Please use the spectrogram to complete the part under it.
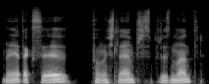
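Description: A man talks loosely as a podcast guest, wandering through his points with fillers and tag questions. His voice sits very low and is smooth and resonant. The sound is close and dry. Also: little pitch movement, a little fast, darkish tone, dry recording. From Poland. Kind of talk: casual podcast conversation.

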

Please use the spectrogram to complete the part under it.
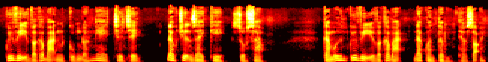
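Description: A man's voice: low-pitched, animated, normal speed, a little mellow, husky, no room sound. A man presenting a radio story programme, reading a scripted outro and teaser.

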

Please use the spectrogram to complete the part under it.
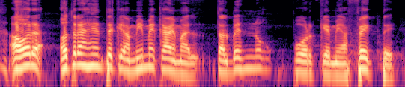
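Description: Joking, animated young man. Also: high voice, moderate pace, no echo. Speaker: podcast co-host. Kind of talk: casual group chat.

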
